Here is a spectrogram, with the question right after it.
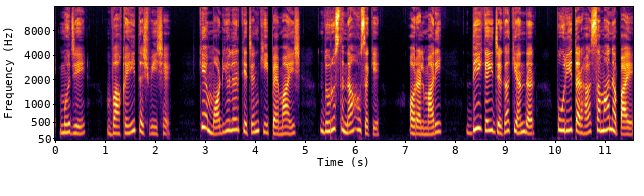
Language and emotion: Urdu, fearful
